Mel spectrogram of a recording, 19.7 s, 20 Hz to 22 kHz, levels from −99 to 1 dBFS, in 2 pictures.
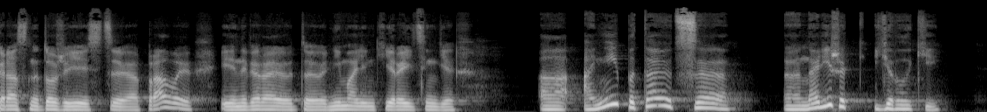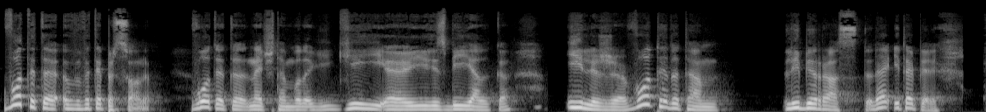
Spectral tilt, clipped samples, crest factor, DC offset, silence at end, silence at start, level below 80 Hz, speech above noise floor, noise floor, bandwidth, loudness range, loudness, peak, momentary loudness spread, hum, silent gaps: -6.5 dB/octave; under 0.1%; 14 dB; under 0.1%; 0.35 s; 0 s; -56 dBFS; 60 dB; -84 dBFS; 15.5 kHz; 3 LU; -25 LUFS; -10 dBFS; 11 LU; none; none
